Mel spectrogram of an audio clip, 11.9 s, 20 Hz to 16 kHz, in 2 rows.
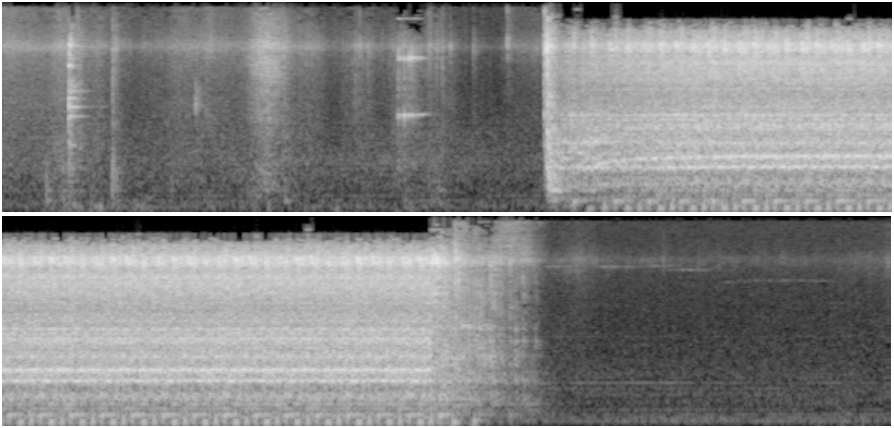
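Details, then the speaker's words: Craftsman GT6000 garden tractor repowered with Briggs & Stratton Vanguard 16HP horizontal-shaft engine, first start attempt; starter spins engine steadily about five seconds without catching; crank no start, fuel pump found busted, no fuel delivered. "so I'm gonna crank it and see I'm gonna take a while for it to get any fuel of course you dope"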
